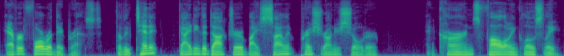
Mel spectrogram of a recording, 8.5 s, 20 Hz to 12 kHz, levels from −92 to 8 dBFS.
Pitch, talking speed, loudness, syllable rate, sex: 100 Hz, 135 wpm, -20 LUFS, 5.0 syllables/s, male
